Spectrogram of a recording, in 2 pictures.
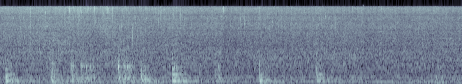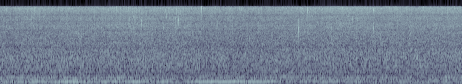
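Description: Chopped onions sizzling steadily in hot oil in a pan, frying toward light brown. In the first few seconds a wooden spatula stirs through them, adding light scrapes and knocks against the pan.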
